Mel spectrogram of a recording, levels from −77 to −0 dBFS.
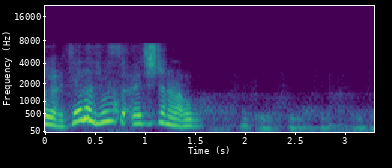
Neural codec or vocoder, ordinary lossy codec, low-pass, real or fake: codec, 16 kHz in and 24 kHz out, 0.4 kbps, LongCat-Audio-Codec, four codebook decoder; AAC, 32 kbps; 7.2 kHz; fake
